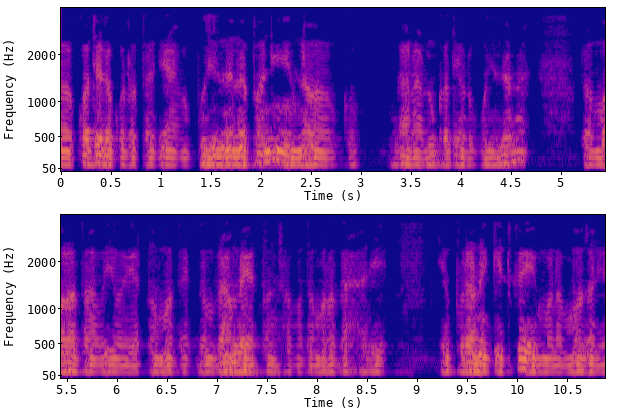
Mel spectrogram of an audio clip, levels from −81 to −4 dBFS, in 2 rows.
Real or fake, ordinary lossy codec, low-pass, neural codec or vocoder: fake; none; 3.6 kHz; vocoder, 24 kHz, 100 mel bands, Vocos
